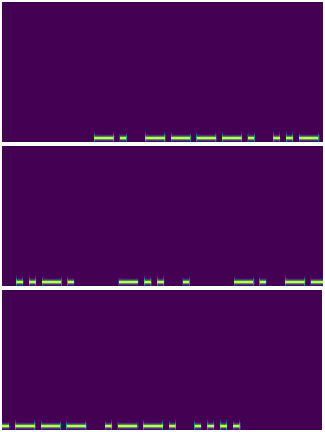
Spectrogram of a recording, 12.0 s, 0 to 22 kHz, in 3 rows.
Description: Morse code, heard as a keyed tone, about 16 wpm, 700 Hz. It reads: N9UF DE N0PH
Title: USA Callsign DE Callsign - 4 Characters - 15wpm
